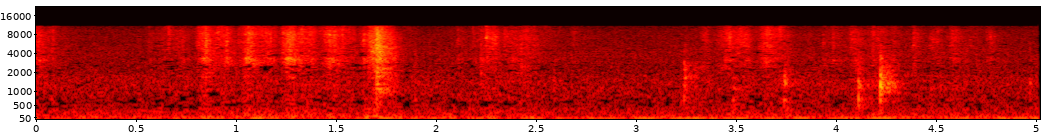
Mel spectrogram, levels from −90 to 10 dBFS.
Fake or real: fake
